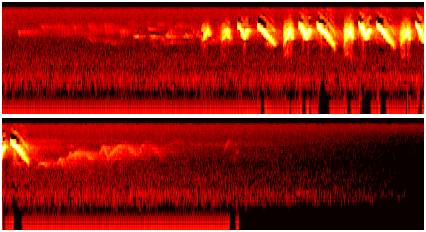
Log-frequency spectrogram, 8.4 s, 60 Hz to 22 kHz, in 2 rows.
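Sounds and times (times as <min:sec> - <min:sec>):
common yellowthroat singing high sweeping notes in Western North America: 0:00.2 - 0:05.7.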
